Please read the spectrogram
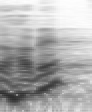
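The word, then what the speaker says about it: ح: হা হরফটি কিভাবে উচ্চারিত হবে? হা হরফটি উচ্চারিত হবে কণ্ঠনালীর মধ্যখান হতে।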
